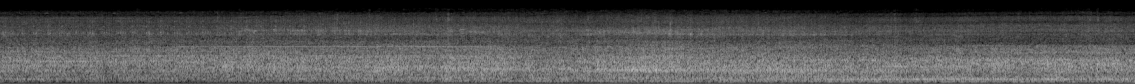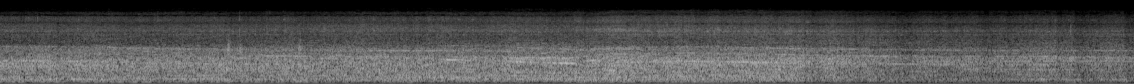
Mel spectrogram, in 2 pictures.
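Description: Tractor engines rumble steadily as tractors drive past close by.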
